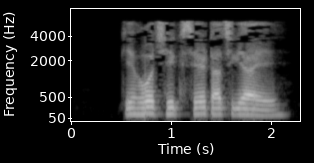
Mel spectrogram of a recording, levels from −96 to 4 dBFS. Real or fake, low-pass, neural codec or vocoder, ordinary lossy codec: real; 7.2 kHz; none; MP3, 24 kbps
